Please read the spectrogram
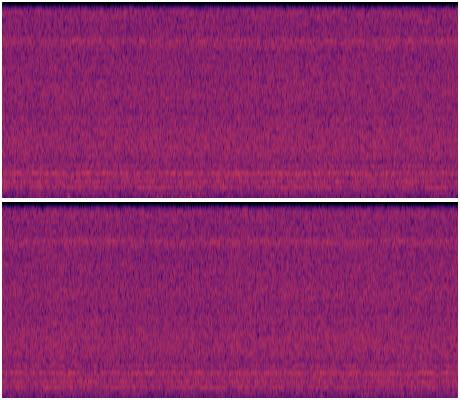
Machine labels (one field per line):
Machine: fan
